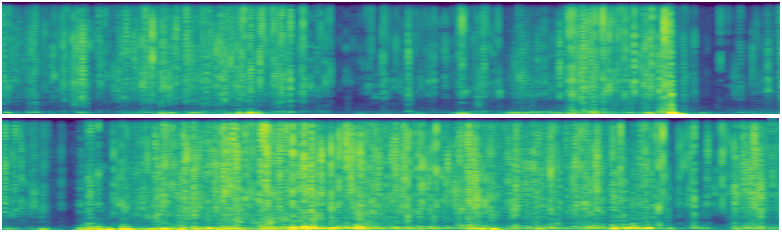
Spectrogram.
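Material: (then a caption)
Metallized foil. An empty, flat, thin silver foil-lined bubble mailer with air-bubble padding is held in both hands, squeezed and crinkled by the fingertips while the fingers rub across its surface in front of the microphone. Dense, bright crackling and crunching run throughout, softening briefly and dropping almost silent for a moment before a sharp crack near the middle. The crinkling then returns louder and steadier to the end.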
